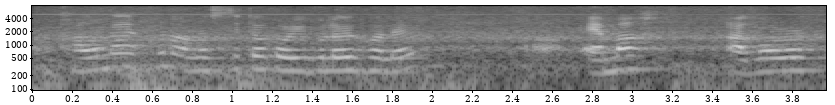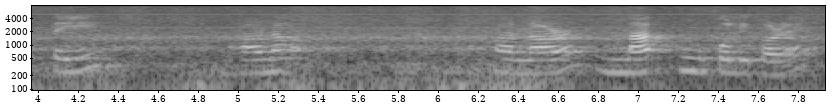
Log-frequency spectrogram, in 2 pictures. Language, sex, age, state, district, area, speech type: Assamese, female, 18-30, Assam, Jorhat, urban, spontaneous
